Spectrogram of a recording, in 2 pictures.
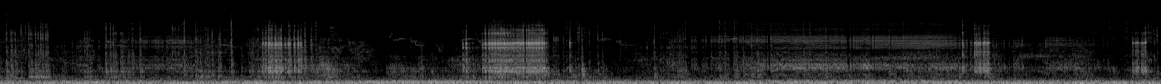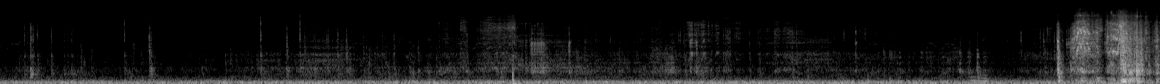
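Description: A small electric motor whines as a toy truck crawls over rock.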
